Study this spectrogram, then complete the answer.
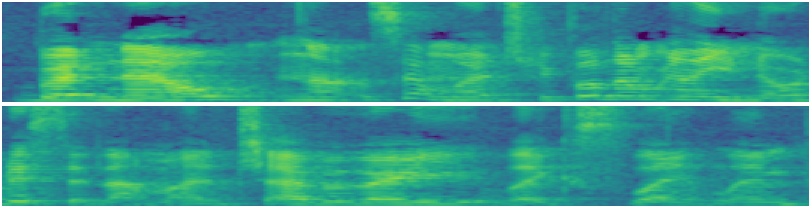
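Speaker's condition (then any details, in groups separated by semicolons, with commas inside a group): Cerebral palsy, mild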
